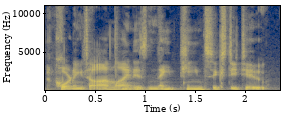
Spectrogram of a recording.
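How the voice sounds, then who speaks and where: Male talk host, low-pitched, nerdy and playful, easygoing chat delivery. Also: fast talker, fairly bright tone, a little hiss or hum. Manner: chatty, self-described word nerd with playful asides. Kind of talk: casual chat.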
